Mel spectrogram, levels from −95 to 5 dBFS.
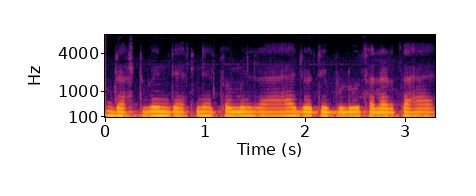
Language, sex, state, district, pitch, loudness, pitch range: Hindi, male, Bihar, Katihar, 135 Hz, -14 LUFS, 135-140 Hz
